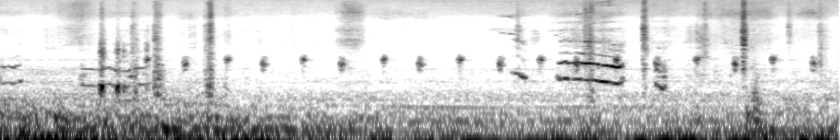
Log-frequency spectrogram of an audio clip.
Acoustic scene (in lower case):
car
